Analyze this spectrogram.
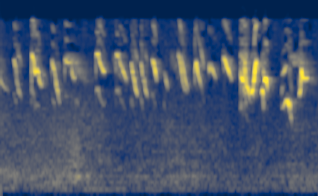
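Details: Oriental white-eye chattering song for training songbirds: quick, high chirps that grow denser toward the end. A faint hiss and murmur sit underneath.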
